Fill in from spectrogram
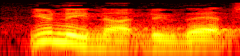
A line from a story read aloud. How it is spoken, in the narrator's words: said the lawyer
